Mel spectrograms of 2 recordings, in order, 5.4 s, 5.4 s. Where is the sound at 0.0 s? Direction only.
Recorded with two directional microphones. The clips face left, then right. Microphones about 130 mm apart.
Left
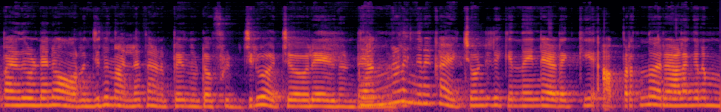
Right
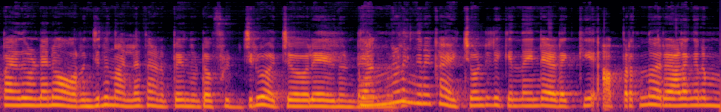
25° right (ahead or behind).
